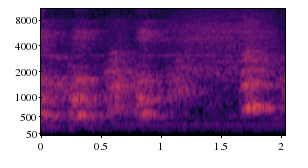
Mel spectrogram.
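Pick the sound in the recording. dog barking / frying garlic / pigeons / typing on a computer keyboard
dog barking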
